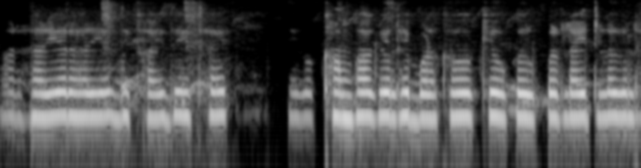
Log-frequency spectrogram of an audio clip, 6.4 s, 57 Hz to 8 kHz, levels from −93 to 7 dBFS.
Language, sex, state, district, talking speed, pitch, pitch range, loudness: Magahi, female, Bihar, Gaya, 160 wpm, 255 Hz, 255-265 Hz, -19 LUFS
